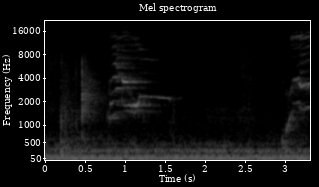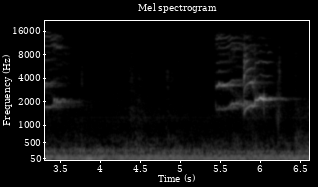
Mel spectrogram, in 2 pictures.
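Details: Loudly meowing kittens Caramel and Zephyr meeting adult cats Kira and Daddy inside a house; three strong, harmonically rich meows, each starting high and sliding down, spaced a few seconds apart with quiet hum between.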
